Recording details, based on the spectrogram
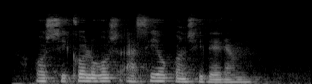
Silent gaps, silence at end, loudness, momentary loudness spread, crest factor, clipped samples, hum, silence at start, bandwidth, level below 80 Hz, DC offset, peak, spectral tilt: none; 0.3 s; -31 LUFS; 9 LU; 16 dB; under 0.1%; none; 0.1 s; 11.5 kHz; -62 dBFS; under 0.1%; -16 dBFS; -6 dB/octave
